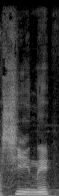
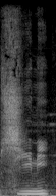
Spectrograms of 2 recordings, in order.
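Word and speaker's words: Shenhe: También van a incluir, pues obviamente, el personaje que ya se sabe que viene, se llama Shine o Shini, como quieran pronunciarlo. Ambas dos, como dicen por allí, están bien pronunciadas.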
